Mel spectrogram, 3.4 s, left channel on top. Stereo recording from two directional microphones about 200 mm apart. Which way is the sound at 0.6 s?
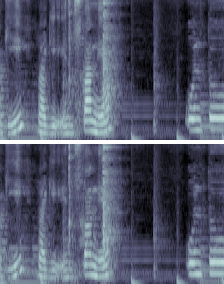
25° left (ahead or behind).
